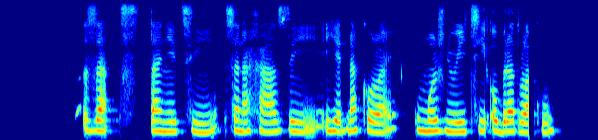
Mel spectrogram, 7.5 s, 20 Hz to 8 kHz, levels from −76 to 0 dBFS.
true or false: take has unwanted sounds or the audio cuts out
true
